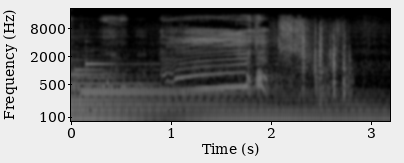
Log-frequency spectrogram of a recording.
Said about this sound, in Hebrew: תינוקת צורחת בכל הכוח, חזרנו להפליג לעבר חיפה.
